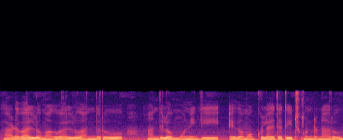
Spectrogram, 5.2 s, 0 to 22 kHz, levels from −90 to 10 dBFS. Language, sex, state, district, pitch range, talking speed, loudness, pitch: Telugu, female, Andhra Pradesh, Krishna, 190-200 Hz, 95 wpm, -13 LUFS, 195 Hz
